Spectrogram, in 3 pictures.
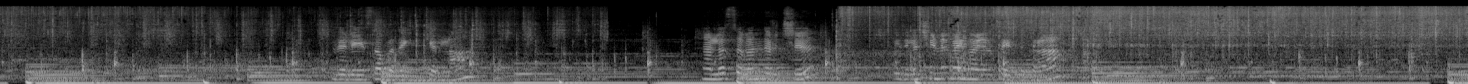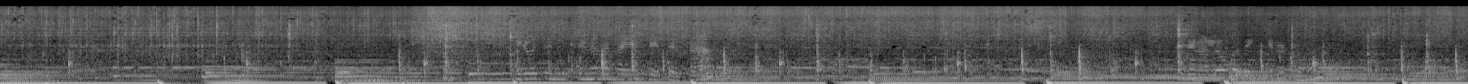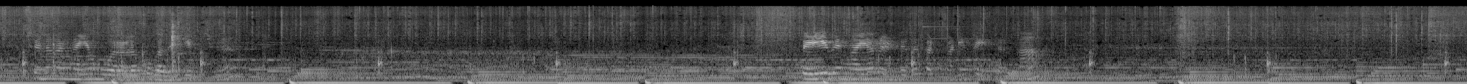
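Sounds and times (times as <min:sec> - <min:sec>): wooden spatula scraping pan: 0:00.0 - 0:06.3, 0:08.3 - 0:44.0
onions sizzling in hot oil: 0:00.0 - 0:06.7, 0:08.1 - 0:44.0.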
